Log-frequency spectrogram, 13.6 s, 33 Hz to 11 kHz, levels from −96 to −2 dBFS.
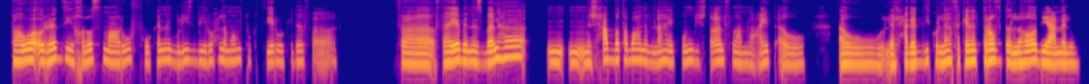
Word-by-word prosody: فهو 170 Hz, +1 st, +5 dB
already 190 Hz, +1 st, +1 dB
خلاص 175 Hz, +4 st, -4 dB
معروف، 160 Hz, +1 st, -4 dB
وكان 165 Hz, +4 st, -5 dB
البوليس 175 Hz, 0 st, -6 dB
بيرُوح 170 Hz, +1 st, -8 dB
لمامته 175 Hz, 0 st, -6 dB
كتير 160 Hz, +1 st, -7 dB
وكده، 160 Hz, 0 st, -9 dB
ف -, -, -19 dB, 1.1 s
ف -, -, -3 dB, 0.4 s
فهي 160 Hz, +4 st, +5 dB
بالنسبة 160 Hz, -2 st, +2 dB
لها 220 Hz, +4 st, +2 dB, 0.3 s
م 155 Hz, -1 st, -3 dB
م 150 Hz, -1 st, -3 dB
مش 155 Hz, -2 st, -5 dB
حابَّة 185 Hz, +1 st, +2 dB
طبعًا 180 Hz, 0 st, -2 dB
ابنها 160 Hz, +2 st, -5 dB
يكون 160 Hz, +1 st, -6 dB
بيشتغل 170 Hz, 0 st, -5 dB
في 160 Hz, -, -12 dB
ممنوعات، 145 Hz, +2 st, -7 dB
أو 135 Hz, +1 st, -6 dB, 0.4 s
أو 140 Hz, -1 st, -1 dB
للحاجات 145 Hz, +2 st, +1 dB
دي 155 Hz, +3 st, -6 dB
كلّها، 160 Hz, +1 st, 0 dB
فكانت 170 Hz, 0 st, +2 dB
رافضة 175 Hz, -1 st, +5 dB
اللي 150 Hz, 0 st, +3 dB
هو 165 Hz, +3 st, +7 dB
بيعمله. 145 Hz, -3 st, +3 dB
165 Hz, 155 wpm, -23 LUFS, 150-175 Hz, 1.1 s, هو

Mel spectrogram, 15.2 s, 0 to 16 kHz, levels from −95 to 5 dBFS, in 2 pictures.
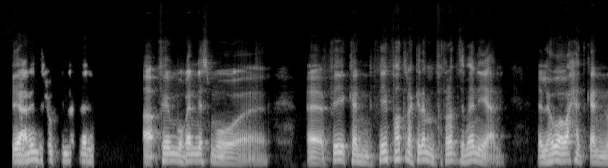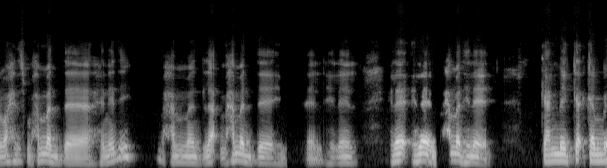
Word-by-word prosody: يعني -, -, +7 dB
أنتِ 130 Hz, -, 0 dB
شُفتِ 125 Hz, -, -6 dB
مثلًا 110 Hz, -1 st, -1 dB, 0.7 s
آه، -, -, +4 dB
في 115 Hz, -1 st, +2 dB
مغنّي 110 Hz, 0 st, +2 dB
اسمه 90 Hz, -7 st, -1 dB, 0.8 s
آآ -, -, +4 dB
في 125 Hz, 0 st, +1 dB
كان 100 Hz, -6 st, -1 dB
في 130 Hz, +2 st, 0 dB
فَترة 135 Hz, -1 st, +1 dB
كده 125 Hz, 0 st, +1 dB
من 105 Hz, -7 st, -2 dB
فَترات 110 Hz, +5 st, -1 dB
زمان 110 Hz, +3 st, +1 dB
يعني 95 Hz, -, -2 dB, 0.4 s
اللي 95 Hz, +3 st, +1 dB
هو 115 Hz, -1 st, +7 dB
واحد 115 Hz, -1 st, +2 dB
كان 90 Hz, -1 st, -1 dB
واحد 105 Hz, +4 st, -3 dB
اسمه 100 Hz, -, -11 dB
محمد 105 Hz, -6 st, -1 dB, 0.4 s
هنيدي 125 Hz, -, -4 dB, 0.3 s
محمد 90 Hz, -6 st, -5 dB
لأ، -, -, -1 dB
محمد 105 Hz, 0 st, -2 dB
أي 80 Hz, -3 st, -4 dB, 0.3 s
الهلال 90 Hz, -1 st, -7 dB, 0.4 s
هلا 110 Hz, +3 st, +6 dB, 0.2 s
هلال، 105 Hz, -4 st, +5 dB
محمد 115 Hz, -4 st, +1 dB
هلال 90 Hz, -1 st, +1 dB, 0.6 s
كان 105 Hz, +1 st, +1 dB
بيك 110 Hz, -1 st, +2 dB
كان 105 Hz, -2 st, +3 dB
بي -, -, +3 dB
105 Hz, 155 wpm, -24 LUFS, 90-115 Hz, 0.8 s, يعني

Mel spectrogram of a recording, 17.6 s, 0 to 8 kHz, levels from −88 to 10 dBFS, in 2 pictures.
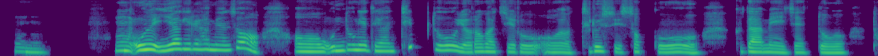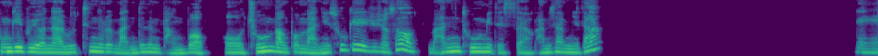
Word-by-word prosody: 음. 150 Hz, -6 st, -7 dB, 0.7 s
음 210 Hz, -1 st, +2 dB
오늘 240 Hz, +3 st, +9 dB
이야기를 260 Hz, +5 st, +4 dB
하면서 245 Hz, +5 st, +1 dB, 0.3 s
어 175 Hz, -, -2 dB, 0.2 s
운동에 210 Hz, +7 st, +2 dB
대한 190 Hz, -2 st, -1 dB
팁도 235 Hz, -, -1 dB
여러 165 Hz, +1 st, 0 dB
가지로 160 Hz, -4 st, -2 dB
어 145 Hz, -2 st, -3 dB
들을 190 Hz, +3 st, +1 dB
수 170 Hz, -4 st, -3 dB
있었고 145 Hz, -2 st, -1 dB, 0.3 s
그다음에 155 Hz, -3 st, +1 dB
이제 135 Hz, +1 st, -3 dB
또 130 Hz, -1 st, -1 dB, 0.2 s
동기부여나 165 Hz, -5 st, +3 dB
루틴으로 155 Hz, +4 st, -1 dB
만드는 140 Hz, +4 st, -2 dB
방법 120 Hz, +2 st, -2 dB
어 135 Hz, -1 st, -2 dB
좋은 170 Hz, +9 st, +3 dB
방법 150 Hz, -3 st, 0 dB
많이 125 Hz, 0 st, -2 dB
소개해 235 Hz, +4 st, -1 dB
주셔서 185 Hz, -, -1 dB
많은 155 Hz, +4 st, 0 dB
도움이 165 Hz, 0 st, +1 dB
됐어요. 125 Hz, -3 st, -8 dB
감사합니다. 145 Hz, -, -2 dB, 2.5 s
네. 155 Hz, -3 st, -9 dB
160 Hz, 270 characters per minute, -23 LUFS, 140-190 Hz, 2.5 s, 오늘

